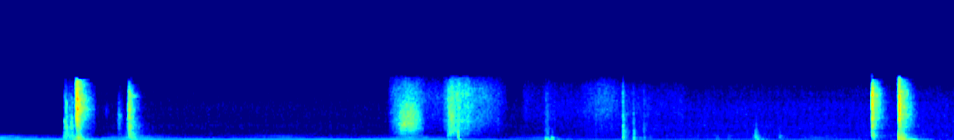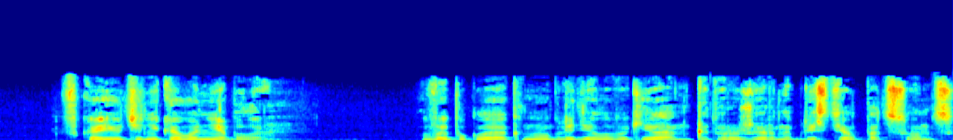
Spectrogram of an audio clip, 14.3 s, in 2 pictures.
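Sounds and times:
steady low hum: 0.0s - 14.2s
cabin door handle pressed with sharp clicks: 0.5s - 1.2s
knocks: 6.6s - 7.0s
speech: 7.8s - 9.4s, 10.3s - 14.2s.

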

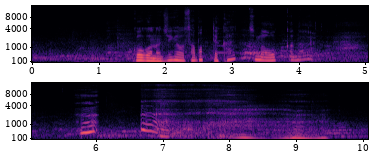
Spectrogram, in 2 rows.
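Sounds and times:
speech: 1.5s - 4.4s
long drawn-out yawn: 6.7s - 9.6s.

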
